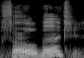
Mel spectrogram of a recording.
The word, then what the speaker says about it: Vorarlberg: We're in Austria, we're in Vorarlberg, that's how you pronounce it, and we are actually staying up here for the evening in a little hut around the corner.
